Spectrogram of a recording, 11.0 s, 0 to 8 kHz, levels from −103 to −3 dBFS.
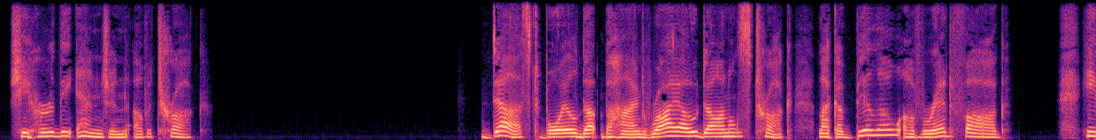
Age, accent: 50-69, American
